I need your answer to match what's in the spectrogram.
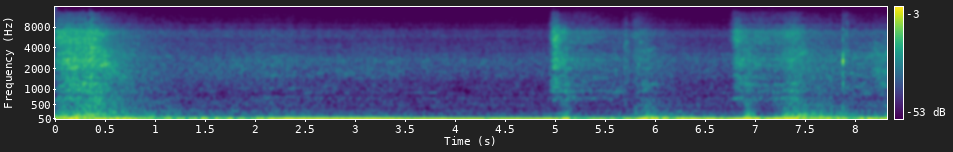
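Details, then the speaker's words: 1959 Chevy Bel Air 348 V8, Rochester 4-Jet, with the old reassembled accelerator pump barely squirting. Deep rumble with two throttle blips that bog before the revs pick up, hesitation felt on the accelerator: a weak accelerator pump that needs replacing. "yup needs an accelerator pump i could put the carter back on it"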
